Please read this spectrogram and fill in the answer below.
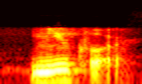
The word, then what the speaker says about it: Mucor: Mucor. Is that how you pronounce it? – Mucor. – Mucor. Okay.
